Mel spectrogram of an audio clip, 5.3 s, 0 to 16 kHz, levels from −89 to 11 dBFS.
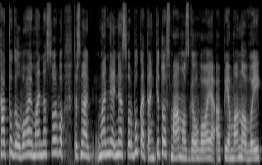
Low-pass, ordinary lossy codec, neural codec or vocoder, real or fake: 14.4 kHz; MP3, 96 kbps; codec, 44.1 kHz, 7.8 kbps, Pupu-Codec; fake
